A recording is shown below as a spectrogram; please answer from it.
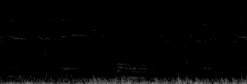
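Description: Outdoor ambience: a low rumble of wind buffeting the microphone, with a few faint, distant bird chirps.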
